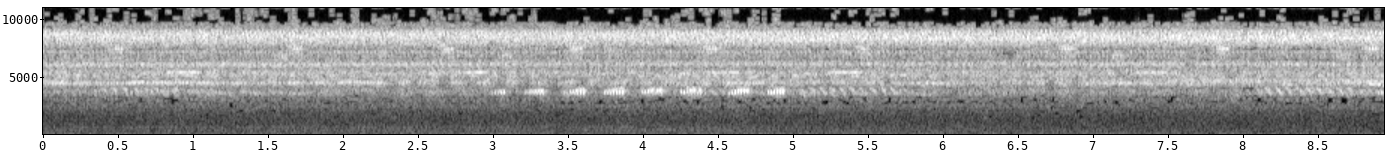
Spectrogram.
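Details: Insects chirping at a fixed camera spot, a steady high trill band overlaid by a short run of evenly spaced pulsed chirps lasting about two seconds, with faint background noise.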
